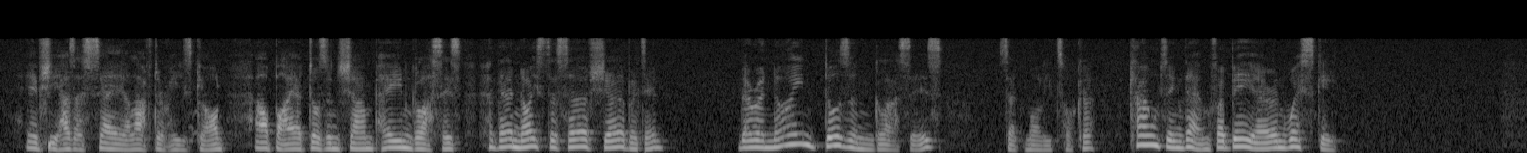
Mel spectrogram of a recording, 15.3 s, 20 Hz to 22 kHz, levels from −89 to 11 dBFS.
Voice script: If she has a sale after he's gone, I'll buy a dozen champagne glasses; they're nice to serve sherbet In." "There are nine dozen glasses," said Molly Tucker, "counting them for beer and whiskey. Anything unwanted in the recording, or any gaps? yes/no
no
